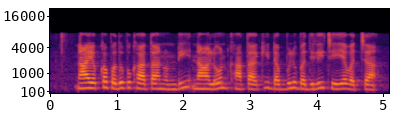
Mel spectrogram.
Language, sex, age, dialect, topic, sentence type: Telugu, female, 25-30, Central/Coastal, banking, question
